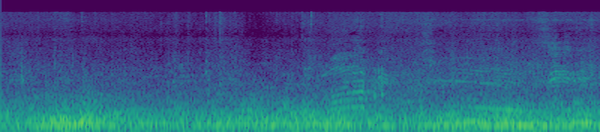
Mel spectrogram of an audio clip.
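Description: Low rumbling handling noise as the phone brushes against hanging clothes, with people talking faintly in the background.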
